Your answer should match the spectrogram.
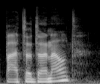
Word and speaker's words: Pato Donald: Pato Donald.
